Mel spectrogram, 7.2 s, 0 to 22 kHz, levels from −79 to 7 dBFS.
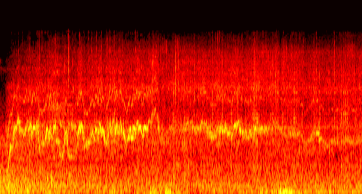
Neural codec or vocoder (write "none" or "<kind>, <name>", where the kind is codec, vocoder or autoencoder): none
